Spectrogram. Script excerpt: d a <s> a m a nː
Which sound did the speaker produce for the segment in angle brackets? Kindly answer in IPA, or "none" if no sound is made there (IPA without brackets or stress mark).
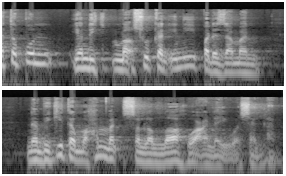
z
